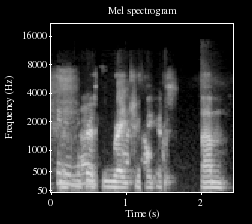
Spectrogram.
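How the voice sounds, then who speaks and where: A male writer chatting tentatively and haltingly in a spontaneous discussion on an online call. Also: mid-range voice, expressive, highs cut off, crowd noise.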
